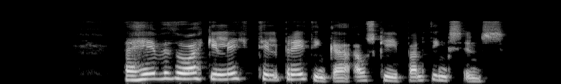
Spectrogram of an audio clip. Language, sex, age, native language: Icelandic, female, 40-49, Icelandic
